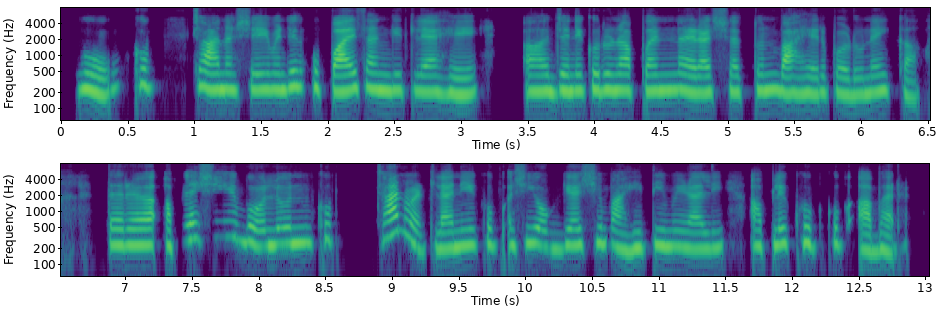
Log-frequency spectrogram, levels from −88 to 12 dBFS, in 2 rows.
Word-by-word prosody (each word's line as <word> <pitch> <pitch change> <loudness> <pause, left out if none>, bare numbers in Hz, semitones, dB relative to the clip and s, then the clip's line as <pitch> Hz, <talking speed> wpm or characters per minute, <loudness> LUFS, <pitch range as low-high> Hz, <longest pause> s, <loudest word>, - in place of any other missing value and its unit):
हो. 210 -6 +3 0.2
खूप 270 -2 -3 0.3
छान 225 -3 +5
असे 225 0 0
म्हणजे 225 +3 +2
उपाय 215 -2 +6
सांगितले 220 -2 0
आहे. 190 -2 +1 0.4
अ, 210 0 +2
जेणेकरून 220 +1 +2
आपण 215 0 +1
नैराश्यातून 205 +1 +1
बाहेर 195 -1 +2
पडू, 185 -2 -2
नाही 200 +3 -1
का. 165 -2 -5 0.5
तर 230 0 +2 0.3
आपल्याशी 290 +7 -4
बोलून 250 +1 +1
खूप 295 -1 -8 0.3
छान 350 +7 +6
वाटलं 195 -1 -1
आणि 215 +3 +2
खूप 235 -2 -6
अशी 225 +3 -3
योग्य 225 -1 -2
अशी 235 +2 -2
माहिती 205 +2 -1
मिळाली. 205 -2 -2 0.2
आपले 230 +2 -1
खूप-खूप 245 -1 -5
आभार. 180 +3 -1
220 Hz, 145 wpm, -21 LUFS, 200-230 Hz, 0.5 s, उपाय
